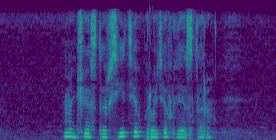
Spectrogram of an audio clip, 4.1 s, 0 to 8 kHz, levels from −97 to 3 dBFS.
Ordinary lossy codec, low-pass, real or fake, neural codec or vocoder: AAC, 48 kbps; 7.2 kHz; fake; codec, 16 kHz, 16 kbps, FreqCodec, larger model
